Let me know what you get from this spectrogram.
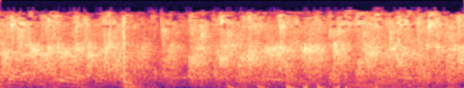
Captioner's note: applause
